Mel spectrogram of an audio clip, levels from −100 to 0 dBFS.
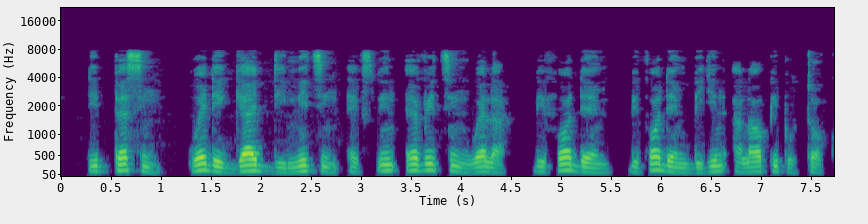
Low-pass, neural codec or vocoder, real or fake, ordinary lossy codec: none; none; real; none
